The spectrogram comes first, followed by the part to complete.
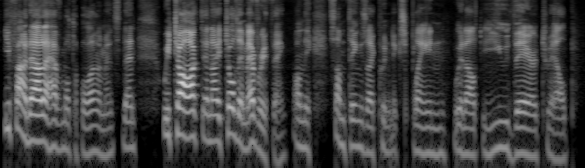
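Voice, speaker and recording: A man's voice: fairly high pitch, a little fast, fairly bright tone, no echo. A man reading aloud, voicing a blunt young male dungeon runner in a plain, matter-of-fact way.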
